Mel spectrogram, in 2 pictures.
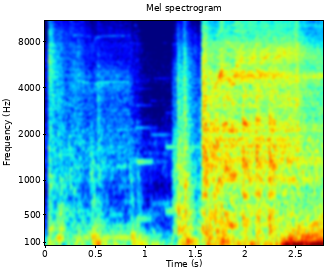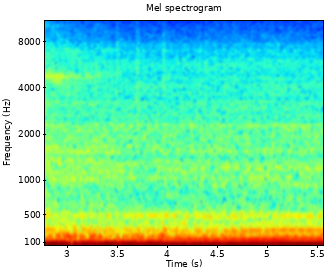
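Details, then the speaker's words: Ford F150 EcoBoost after exhaust repair replacing an eroded flex pipe broken from the muffler: starter cranks briefly, engine settles into a deep, steady idle with no ticking or exhaust puffing. "well there's our what's called post fix uh sound"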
